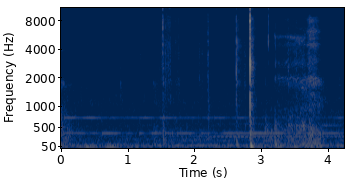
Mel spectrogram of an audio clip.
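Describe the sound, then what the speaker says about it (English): Small scissors snip goldwork metal thread, a few faint, tiny close clicks and one crisper cut, with soft handling rustle and a low background hum. "Get my little pair of scissors here, and I'm going to cut."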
